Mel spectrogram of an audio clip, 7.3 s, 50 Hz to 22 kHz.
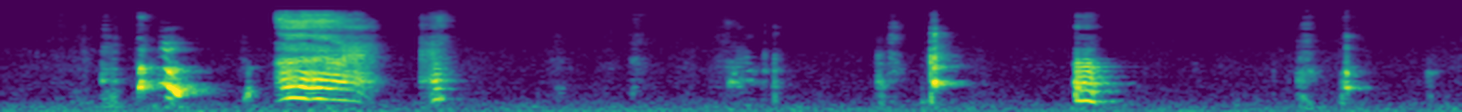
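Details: Baby girl, 1 month 11 days old, with newborn hiccups: repeated short, irregular squeaky catches with a brief fussy cry.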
